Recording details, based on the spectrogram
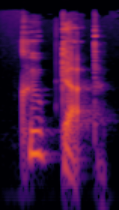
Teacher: Pronunciation, cooped up. The ED is pronounced with a T sound. Link it with the next word, tup, cooped up.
